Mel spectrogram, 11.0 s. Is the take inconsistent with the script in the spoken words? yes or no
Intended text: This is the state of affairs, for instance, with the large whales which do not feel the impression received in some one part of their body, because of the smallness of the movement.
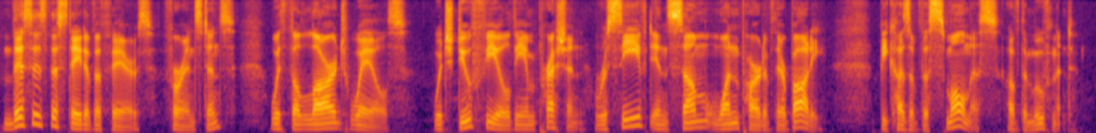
yes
